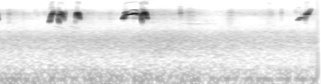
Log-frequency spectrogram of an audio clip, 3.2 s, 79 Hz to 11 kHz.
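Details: During feeding at the ETSU eagle nest in Johnson City, 12 March 2024, a bald eagle chick gives a few high squeaky chirps, one slightly drawn out and rising, then falls mostly quiet against a low background hum.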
